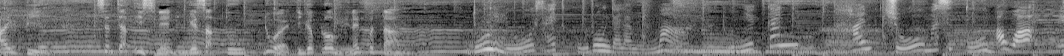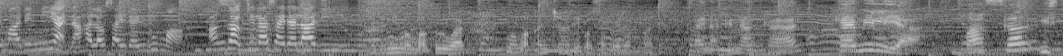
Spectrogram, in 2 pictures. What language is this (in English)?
Malay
